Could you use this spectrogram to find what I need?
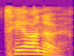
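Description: It is said with Māori vowels and syllables. The speaker calls it right. "Brilliant pronunciation"

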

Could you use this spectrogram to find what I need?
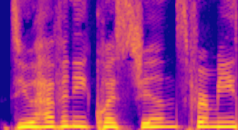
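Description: It is said imitating Sylvie's French accent.

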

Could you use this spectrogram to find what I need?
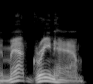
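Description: The name is said in an American way.

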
